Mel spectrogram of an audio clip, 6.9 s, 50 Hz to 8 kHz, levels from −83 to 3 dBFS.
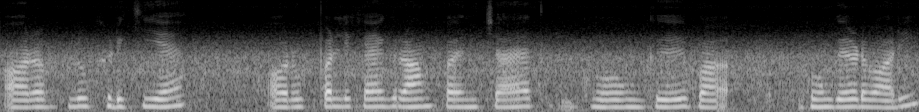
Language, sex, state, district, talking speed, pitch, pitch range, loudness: Hindi, female, Chhattisgarh, Rajnandgaon, 130 wpm, 195 Hz, 190-205 Hz, -17 LUFS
